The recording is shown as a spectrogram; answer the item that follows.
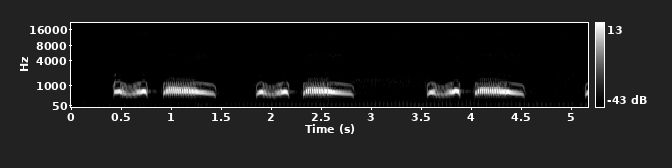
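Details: Spotted dove cooing to attract and gather a flock: three full phrases, each a brief two-note coo then a longer drawn, slightly falling coo, about every one and a half seconds, faint low hum beneath.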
